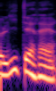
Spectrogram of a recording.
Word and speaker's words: littéraire: Alors, nous étions à la recherche de littéraire ici. Littéraire, eh bien, vous l'écrivez L-I-T-T-E, accent aigu R-A-I-R, et vous le prononcez littéraire.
